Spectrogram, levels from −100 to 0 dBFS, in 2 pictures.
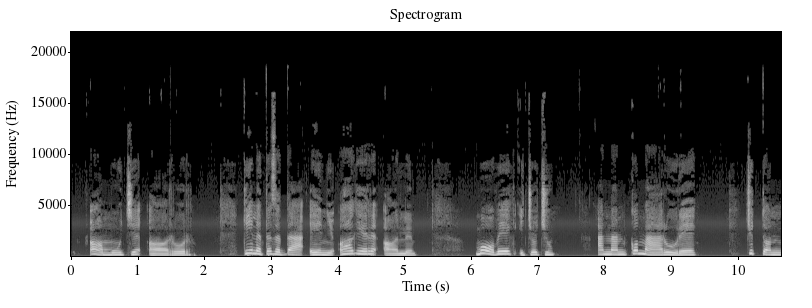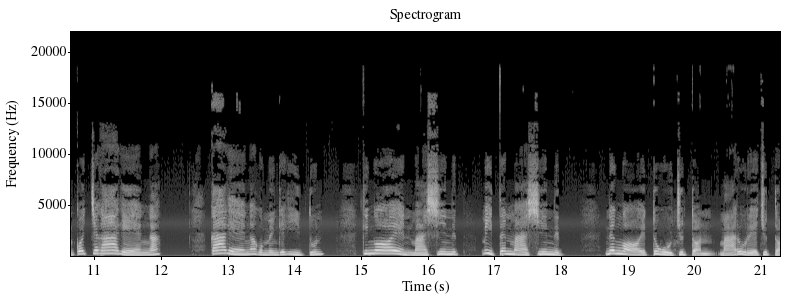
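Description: Mains buzz sits under the speech from start to end, a steady, raspy drone roughly 35 dB below it. Switching spikes tied to the 50 Hz supply leak in, spraying harmonics up into the kilohertz range, which makes it gritty rather than the smooth, low tone of plain hum.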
